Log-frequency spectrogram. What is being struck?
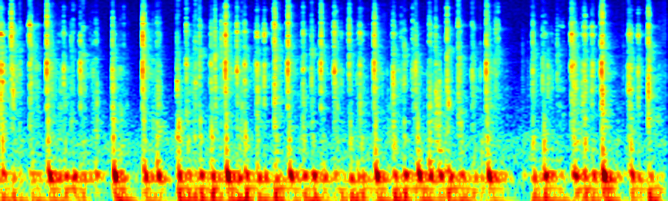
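Plastic computer keyboard.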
